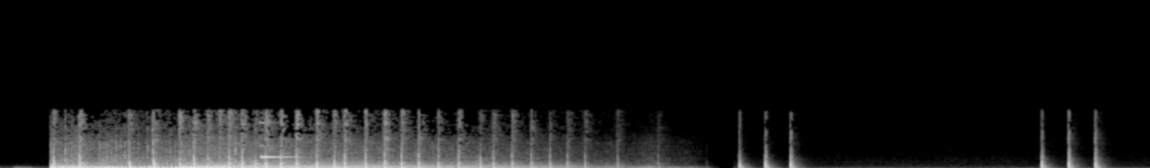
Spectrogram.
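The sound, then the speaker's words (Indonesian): A motorcycle fetched from a parking lot runs with a steady, pulsing engine throb, loud at first and fading over about seven seconds. Two quick sets of three sharp knocks follow, separated by a short quiet gap. “Aku ambil motor dulu ya di parkiran.”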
